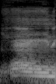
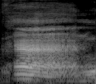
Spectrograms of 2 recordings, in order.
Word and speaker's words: Cain: Enoch is third from Adam because Enoch is Cain's son, and Cain ain't pronounced Cain. It's pronounced kind. When you got AI in a word, it's kind, like rain is rain.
